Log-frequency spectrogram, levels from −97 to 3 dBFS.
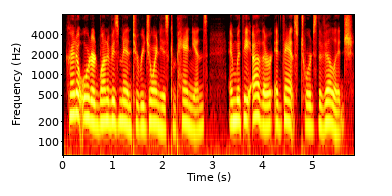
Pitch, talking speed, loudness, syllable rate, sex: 185 Hz, 185 wpm, -18 LUFS, 5.9 syllables/s, female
